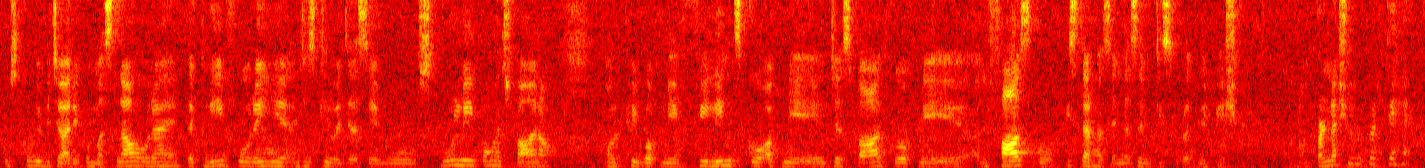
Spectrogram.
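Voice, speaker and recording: A woman's voice: on the low side, normal speed. A woman school teacher explains a lesson to children patiently, often checking in with them. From Pakistan. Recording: recording with clear background noise.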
